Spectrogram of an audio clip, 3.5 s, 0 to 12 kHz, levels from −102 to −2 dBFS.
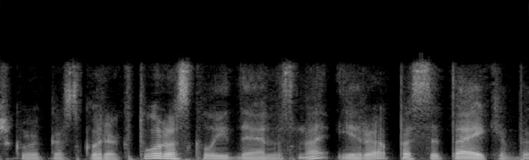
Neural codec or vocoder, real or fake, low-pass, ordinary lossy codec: codec, 16 kHz, 1.1 kbps, Voila-Tokenizer; fake; 7.2 kHz; Opus, 64 kbps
